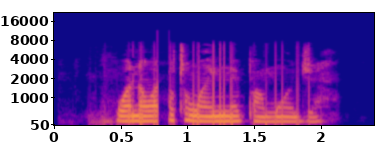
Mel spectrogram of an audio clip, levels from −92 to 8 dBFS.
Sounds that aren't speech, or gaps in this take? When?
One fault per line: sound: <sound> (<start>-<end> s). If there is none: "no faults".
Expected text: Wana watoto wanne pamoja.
sound: dropout (0.8-0.9 s)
